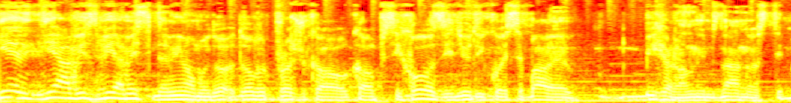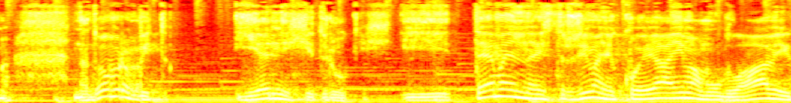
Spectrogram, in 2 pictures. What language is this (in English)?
Croatian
